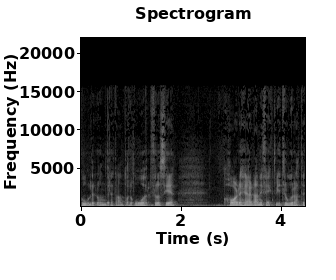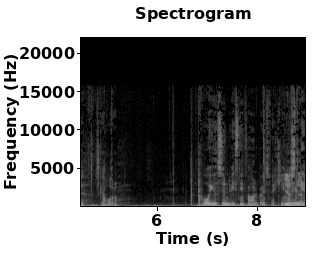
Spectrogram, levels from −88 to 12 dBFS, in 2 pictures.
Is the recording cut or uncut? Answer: uncut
